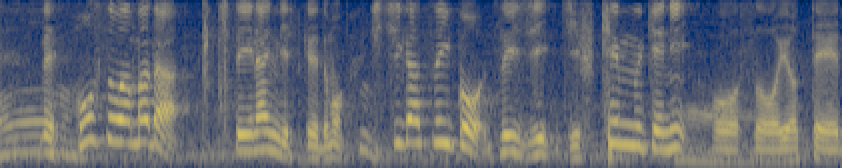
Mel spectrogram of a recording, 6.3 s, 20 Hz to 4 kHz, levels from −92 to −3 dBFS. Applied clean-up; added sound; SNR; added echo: none; none; none; none.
